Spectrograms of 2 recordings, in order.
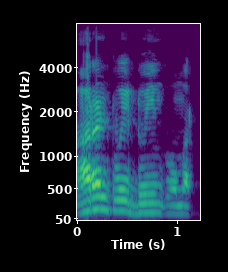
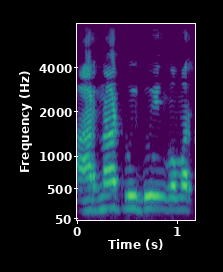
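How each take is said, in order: First: Not is contracted into one syllable with are. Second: Are and not are said as separate words. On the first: The speaker calls it right. "Short form ದಲ್ಲೇನೆ pronounce ಮಾಡಿದೆ" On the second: The speaker calls it wrong. "ಅಂತ ಹೇಳ್ಬಾರ್ದು"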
